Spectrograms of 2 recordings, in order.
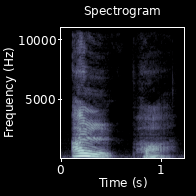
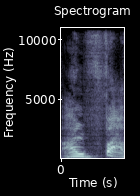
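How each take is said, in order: First: The p is soft, light and lifted upward. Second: The consonant is an f sound. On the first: The speaker calls it right. "소리를 가볍게 위로 하면서 나오는 부드러운 파" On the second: The speaker calls it wrong. "서양 애들이 이걸 F 사운드를 해서"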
